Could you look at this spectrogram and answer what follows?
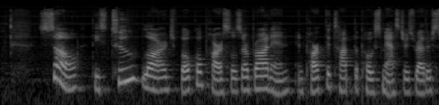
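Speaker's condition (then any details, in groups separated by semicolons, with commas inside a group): No condition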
